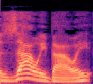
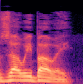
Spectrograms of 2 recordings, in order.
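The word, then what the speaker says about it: Zowie Bowie: It was either Zoey Bowie or Zoe Bowie. It's spelled Z O W I E Bowie.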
